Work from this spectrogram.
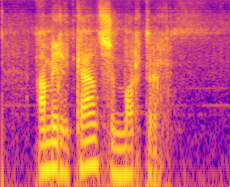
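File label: "Amerikaanse marter", Dutch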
